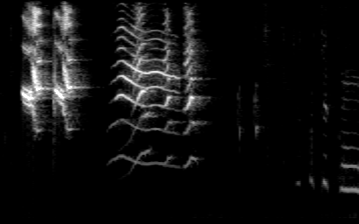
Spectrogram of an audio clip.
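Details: Indian ringneck parakeet kept as a pet indoors, prompted to speak: two loud harsh squawks, then a wavering harmonic chatter phrase, followed by faint scattered notes and a low sustained tone.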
